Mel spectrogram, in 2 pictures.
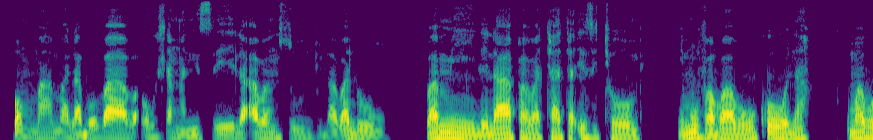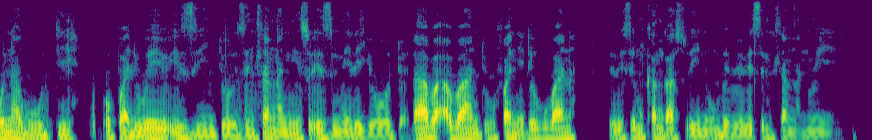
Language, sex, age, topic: North Ndebele, male, 25-35, health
